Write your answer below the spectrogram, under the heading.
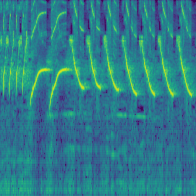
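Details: Singing canary, described as a lively, persistent singer with a long roll and rich song fill. High whistled notes sweep downward in a quick series, about four each second, after a few short rising slurs.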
